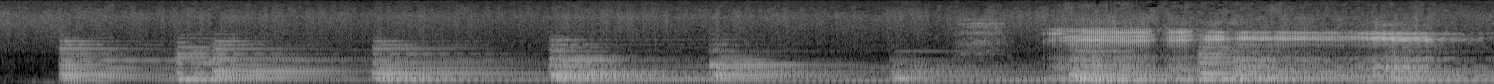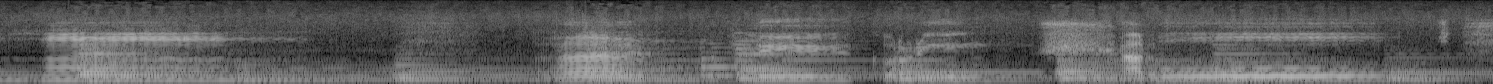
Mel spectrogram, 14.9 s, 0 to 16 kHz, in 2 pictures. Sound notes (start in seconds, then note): 0.1 piano music; 5.2 humming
